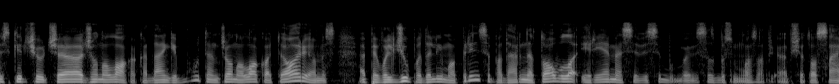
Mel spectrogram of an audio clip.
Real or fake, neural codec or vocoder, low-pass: real; none; 7.2 kHz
